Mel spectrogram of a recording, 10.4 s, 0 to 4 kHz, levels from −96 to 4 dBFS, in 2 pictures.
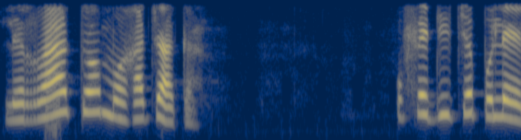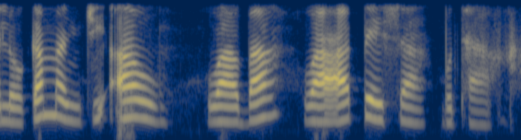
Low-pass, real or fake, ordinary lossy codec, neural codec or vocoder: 3.6 kHz; real; none; none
